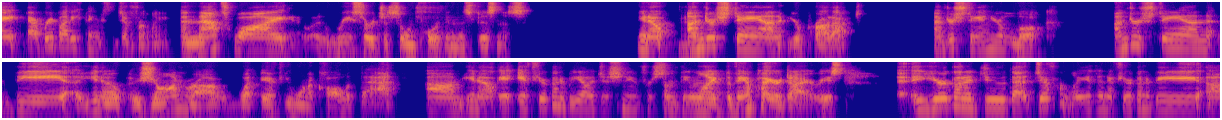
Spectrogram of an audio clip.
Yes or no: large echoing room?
no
